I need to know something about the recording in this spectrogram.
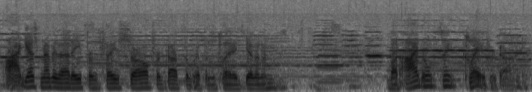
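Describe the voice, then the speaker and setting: An actor playing a calm frontier cowboy who also narrates the tale, talking in a measured, reassuring way. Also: male voice, mid-range voice, vocal fry, natural voice. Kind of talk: 1950s radio drama acting. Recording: dull old radio transcription with music.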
